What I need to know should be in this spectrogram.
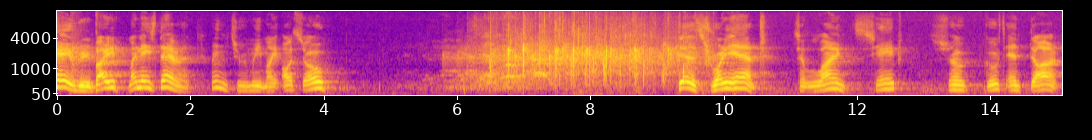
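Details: Man with severe autism whose speech is expected to be hard to understand; speech impairment associated with severe autism.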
